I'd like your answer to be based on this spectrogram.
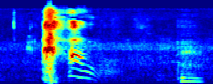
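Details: Father's sneeze, possibly feigned, that makes a baby laugh: a single loud, explosive sneeze followed by a brief voiced sound.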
